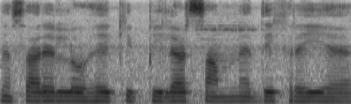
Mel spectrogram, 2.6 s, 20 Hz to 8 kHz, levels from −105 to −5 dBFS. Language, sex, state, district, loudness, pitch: Hindi, male, Jharkhand, Deoghar, -20 LUFS, 125 Hz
